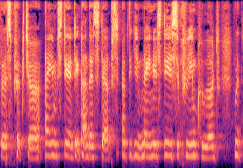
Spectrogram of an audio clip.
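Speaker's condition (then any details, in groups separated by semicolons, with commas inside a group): Deafness; deaf since childhood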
